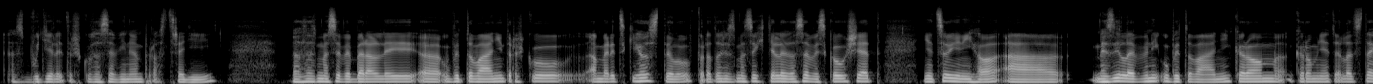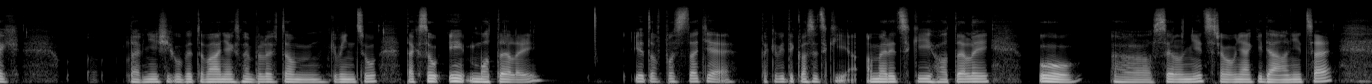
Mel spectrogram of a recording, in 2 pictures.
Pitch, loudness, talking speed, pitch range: 130 Hz, -25 LUFS, 130 wpm, 120-135 Hz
